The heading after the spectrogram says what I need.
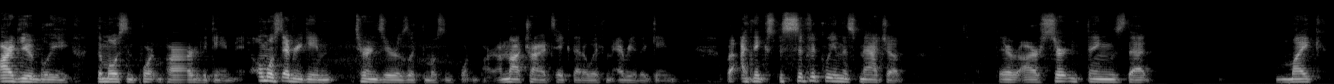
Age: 20-39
